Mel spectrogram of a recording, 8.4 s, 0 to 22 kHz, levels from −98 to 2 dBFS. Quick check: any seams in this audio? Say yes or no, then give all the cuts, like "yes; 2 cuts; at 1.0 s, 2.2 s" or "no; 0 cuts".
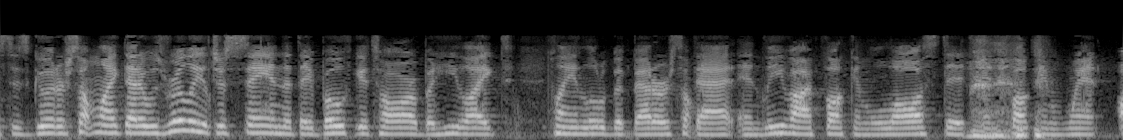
yes; 4 cuts; at 1.6 s, 2.7 s, 4.1 s, 5.2 s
